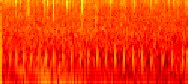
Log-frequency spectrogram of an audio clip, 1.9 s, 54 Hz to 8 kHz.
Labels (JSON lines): {"label": "biophony, pulse", "recorder": "SoundTrap 500"}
